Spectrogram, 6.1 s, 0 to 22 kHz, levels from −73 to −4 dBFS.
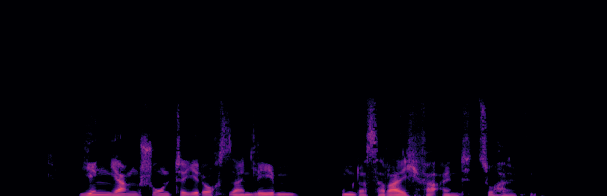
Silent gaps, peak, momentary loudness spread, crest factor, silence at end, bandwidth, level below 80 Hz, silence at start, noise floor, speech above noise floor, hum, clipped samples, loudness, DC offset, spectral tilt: none; -14 dBFS; 12 LU; 24 dB; 0.7 s; 11.5 kHz; -68 dBFS; 0.5 s; -85 dBFS; 47 dB; none; under 0.1%; -37 LUFS; under 0.1%; -4.5 dB/octave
